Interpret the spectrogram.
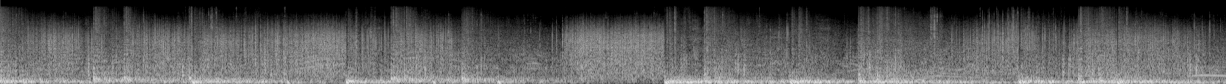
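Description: Aerial fireworks shells bursting one after another in a dense barrage, with booms overlapping into a continuous rumble and crackling from the bursting stars, strongest about six seconds in.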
